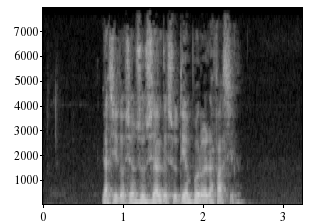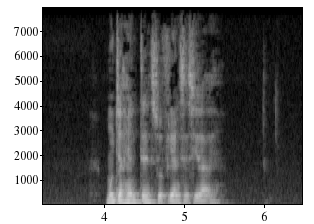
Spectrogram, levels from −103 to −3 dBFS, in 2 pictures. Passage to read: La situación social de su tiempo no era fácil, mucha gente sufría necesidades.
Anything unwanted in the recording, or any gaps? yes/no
no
